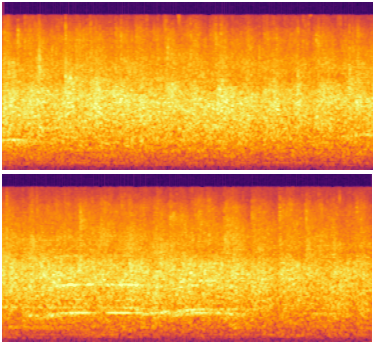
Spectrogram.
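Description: Audience applauding, a dense steady clapping, with a single voice calling out briefly over it about four seconds in.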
